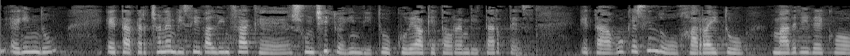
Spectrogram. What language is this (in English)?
Basque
